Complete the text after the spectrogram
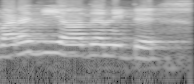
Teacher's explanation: ஸோ ஈயா வந்து மாறி இருக்கு. முதல் சொல்லின் இறுதியில் உள்ள கூ என்னும் எழுத்து கீ என்று ஒலிக்கிறது. அதுவும் வந்து முழுமையாக ஒரு மாத்திரை அளவில் ஒலிக்காமல் வந்து அரை மாத்திரை அளவு வந்து குறைந்து ஒலிக்கிறது. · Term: குற்றிய லிகரம்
